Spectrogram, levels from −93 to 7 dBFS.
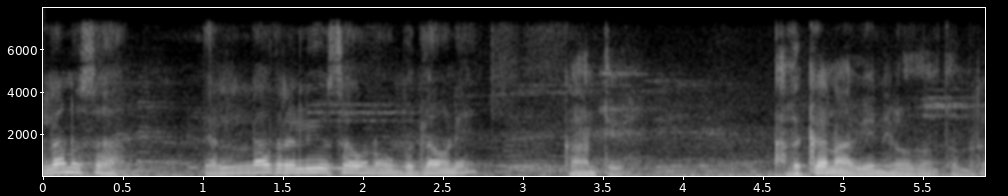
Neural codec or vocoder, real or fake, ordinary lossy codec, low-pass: none; real; none; 7.2 kHz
